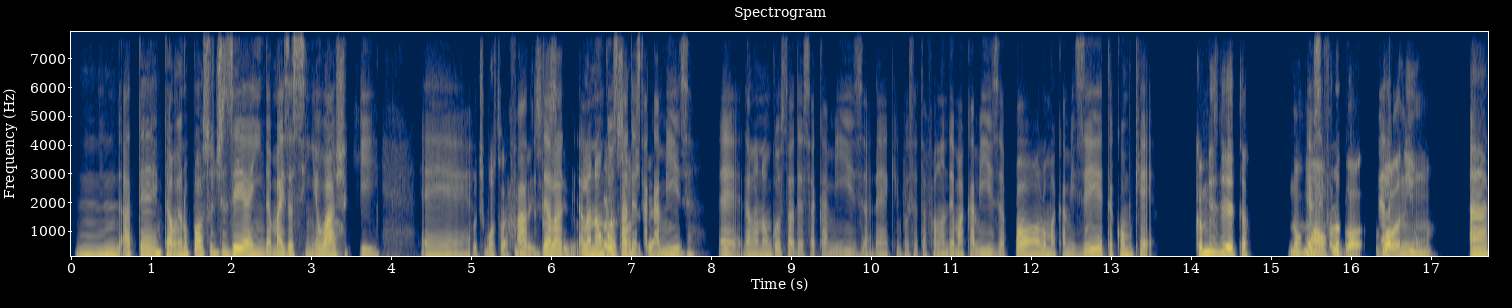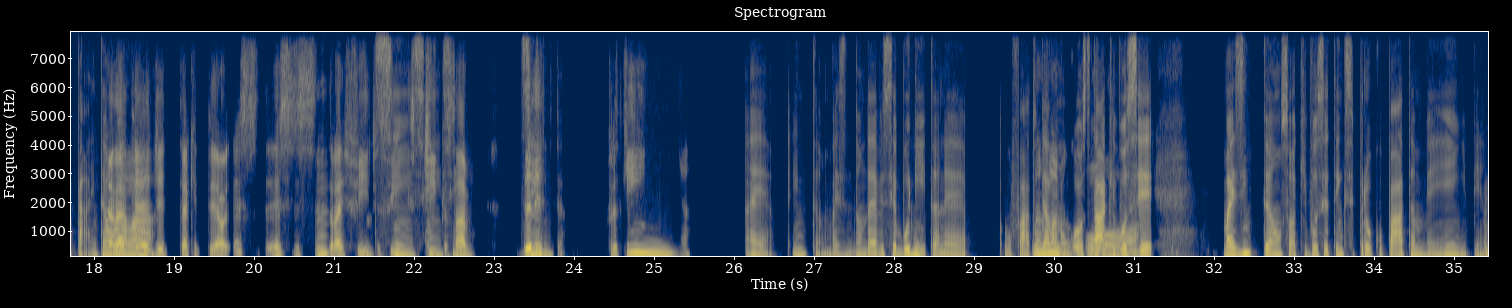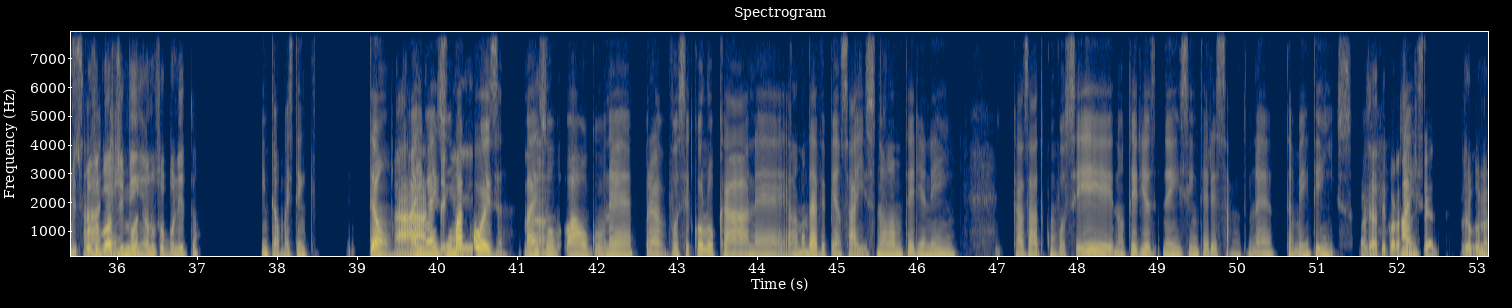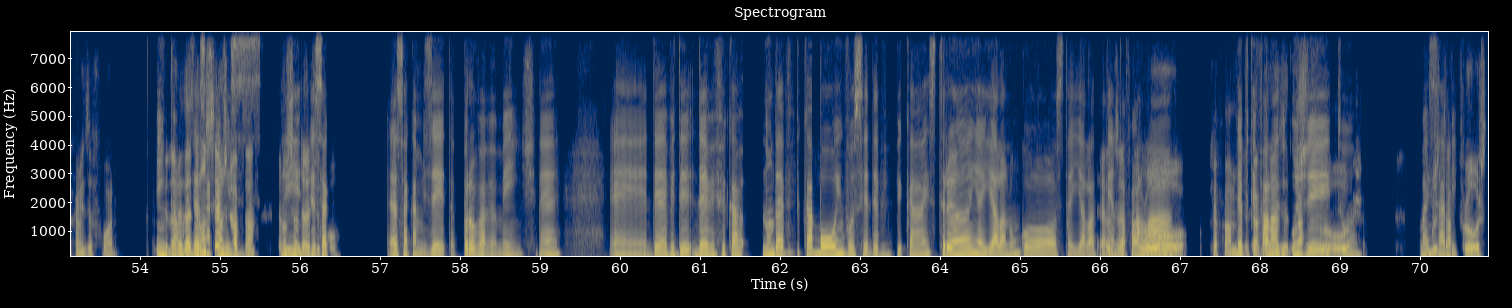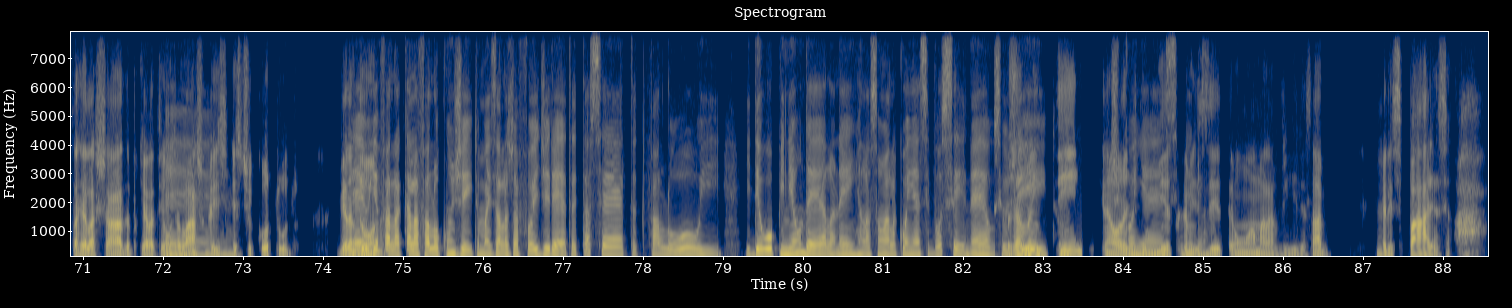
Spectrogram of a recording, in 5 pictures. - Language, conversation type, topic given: Portuguese, advice, Como posso desapegar de objetos que têm valor sentimental?
- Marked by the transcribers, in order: in English: "dryfit"; drawn out: "fresquinha"; tapping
